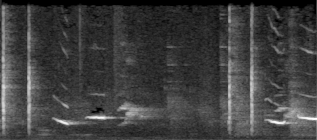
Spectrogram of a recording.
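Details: White-rumped shama song meant to prompt other shamas to sing: sparse, clear whistled notes, one slurring down and then level, repeated after a pause, with sharp clicking sounds between phrases.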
